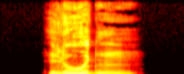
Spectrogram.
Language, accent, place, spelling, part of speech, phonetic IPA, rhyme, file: German, Germany, Berlin, Luden, noun, [ˈluːdn̩], -uːdn̩, De-Luden.ogg
- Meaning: 1. genitive singular of Lude 2. plural of Lude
